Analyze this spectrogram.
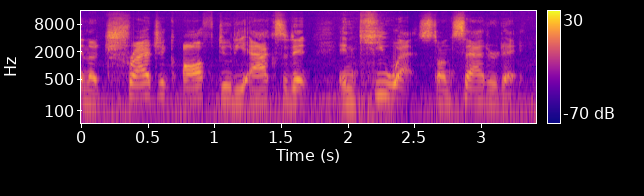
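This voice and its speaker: The pace is moderate, and noticeable background noise can be heard. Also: man. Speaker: TV news reporter and anchor. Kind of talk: TV news reporter delivery, live and packaged stories. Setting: outdoors, on location at news scenes.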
